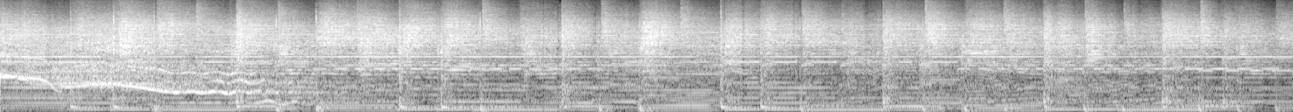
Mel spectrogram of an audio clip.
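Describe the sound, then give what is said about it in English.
A loud, dense rock song plays with guitar and a steady, repeating bass riff throughout. A high sliding note swoops down at the start, and the mix sounds full but flat. “The guitar seems to stand out more in stereo by comparison with the mono.”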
